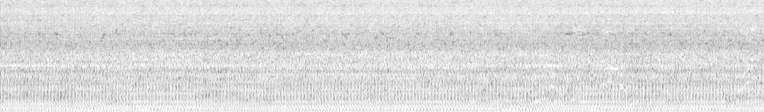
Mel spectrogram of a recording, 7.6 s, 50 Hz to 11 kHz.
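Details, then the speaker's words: Briggs & Stratton 7 hp engine on a Swisher 22-ton log splitter, after carburetor cleaning to cure surging: steady, even idle with no hunting or surging. Normal idle, fixed. "Ta-da! Good. Nice, easy fix."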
